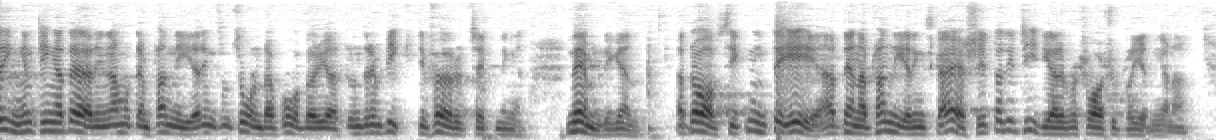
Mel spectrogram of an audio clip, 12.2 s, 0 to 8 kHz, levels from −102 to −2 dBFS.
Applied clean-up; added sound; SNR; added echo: classical method WPE with log-MMSE.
